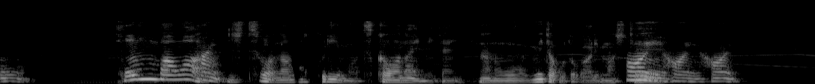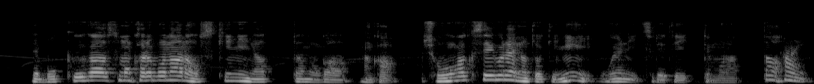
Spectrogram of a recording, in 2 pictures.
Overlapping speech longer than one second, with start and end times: none

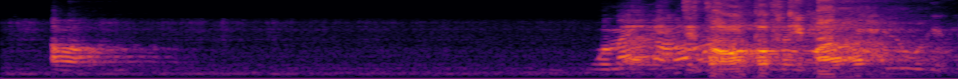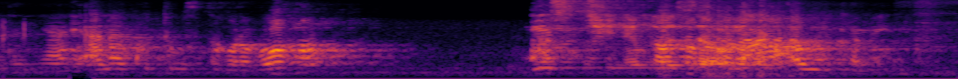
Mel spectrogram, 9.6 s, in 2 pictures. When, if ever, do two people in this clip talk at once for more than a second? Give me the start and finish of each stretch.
3.1-4.4, 7.4-8.7

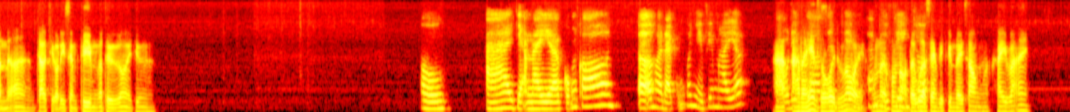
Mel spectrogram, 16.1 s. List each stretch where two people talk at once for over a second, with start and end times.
11.7-13.9

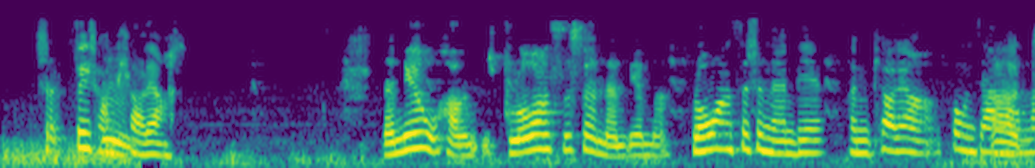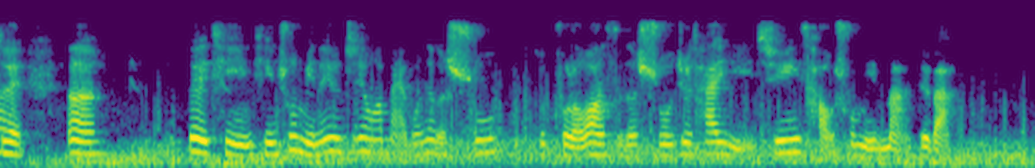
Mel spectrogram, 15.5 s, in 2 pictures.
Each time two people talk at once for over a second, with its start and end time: none

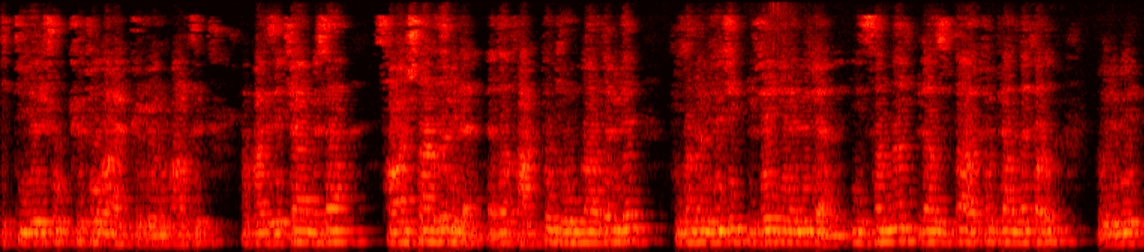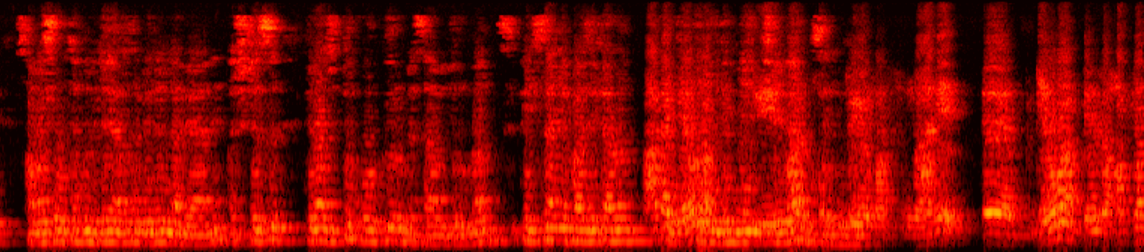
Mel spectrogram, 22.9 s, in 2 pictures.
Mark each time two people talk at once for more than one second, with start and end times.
18.1-20.0

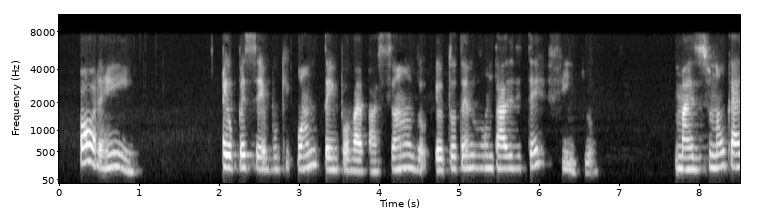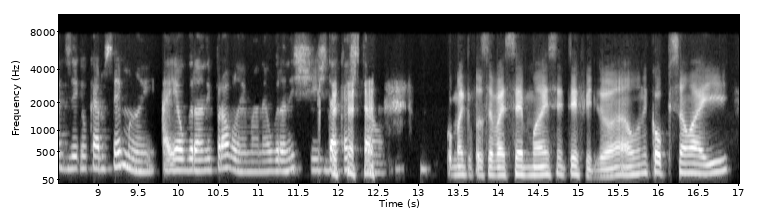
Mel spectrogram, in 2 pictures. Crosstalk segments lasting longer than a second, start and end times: none

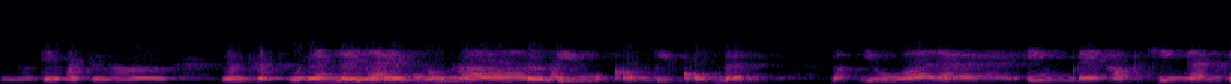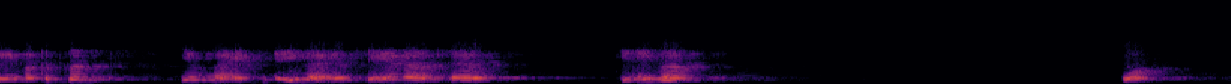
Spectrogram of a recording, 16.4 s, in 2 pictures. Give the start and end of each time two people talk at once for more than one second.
2.1-3.9

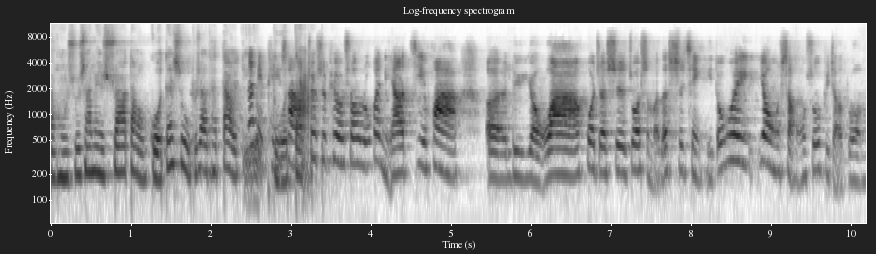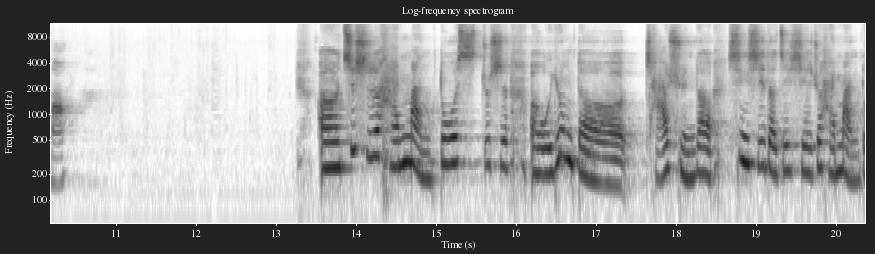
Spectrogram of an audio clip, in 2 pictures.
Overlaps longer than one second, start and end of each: 1.7-3.3

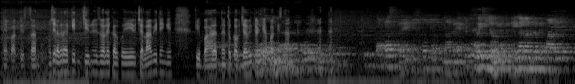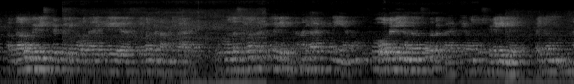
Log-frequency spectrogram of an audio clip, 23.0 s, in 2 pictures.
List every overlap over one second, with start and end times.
4.1-5.9

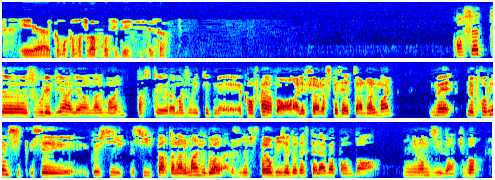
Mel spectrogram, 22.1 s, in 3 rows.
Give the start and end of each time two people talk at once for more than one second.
none

